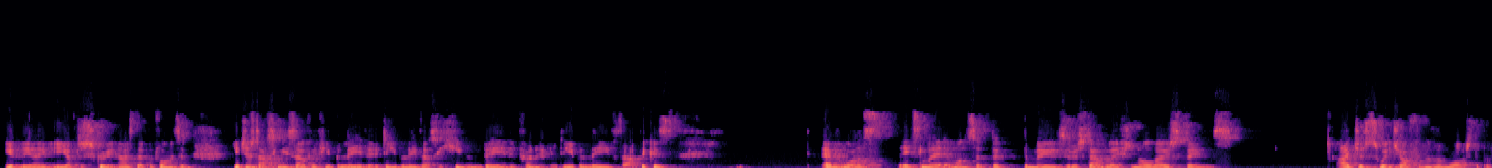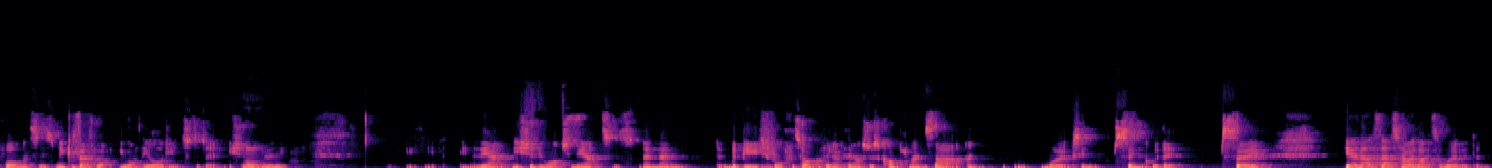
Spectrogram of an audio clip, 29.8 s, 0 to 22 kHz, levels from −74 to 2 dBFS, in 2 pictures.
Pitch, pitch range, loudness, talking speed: 115 Hz, 105-130 Hz, -25 LUFS, 215 wpm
